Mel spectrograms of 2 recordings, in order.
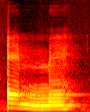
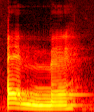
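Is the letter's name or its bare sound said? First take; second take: name; name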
